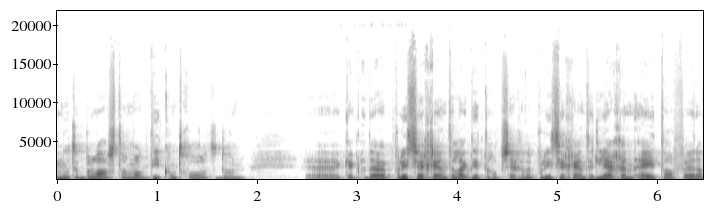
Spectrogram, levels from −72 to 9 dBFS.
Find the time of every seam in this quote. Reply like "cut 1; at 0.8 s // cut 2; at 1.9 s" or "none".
cut 1; at 3.0 s

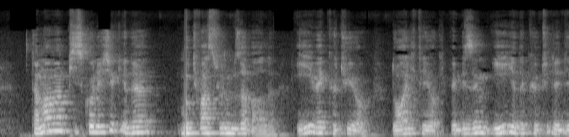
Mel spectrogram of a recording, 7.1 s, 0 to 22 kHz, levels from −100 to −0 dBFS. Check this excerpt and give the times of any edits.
cut 1; at 3.6 s // cut 2; at 5.5 s

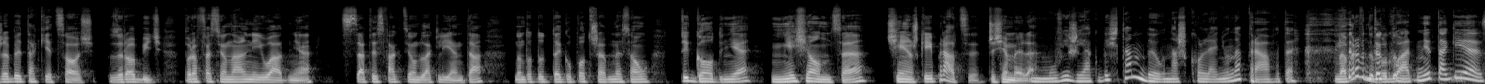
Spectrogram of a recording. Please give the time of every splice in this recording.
none

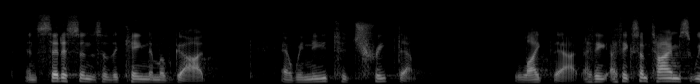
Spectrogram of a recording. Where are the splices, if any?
none

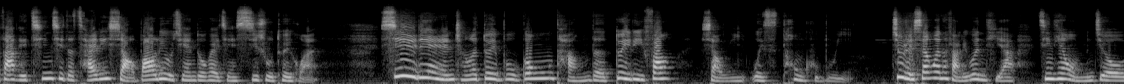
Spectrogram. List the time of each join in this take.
cut 1; at 8.7 s

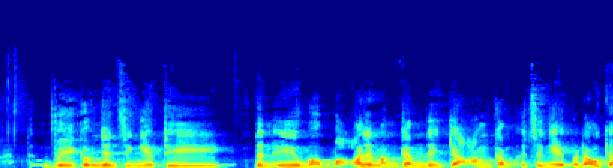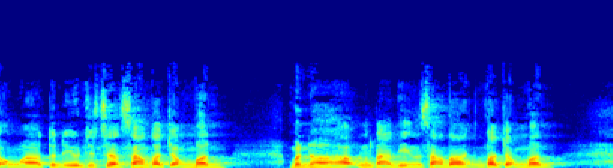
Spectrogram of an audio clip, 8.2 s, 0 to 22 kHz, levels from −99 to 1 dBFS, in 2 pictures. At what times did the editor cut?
cut 1; at 1.6 s

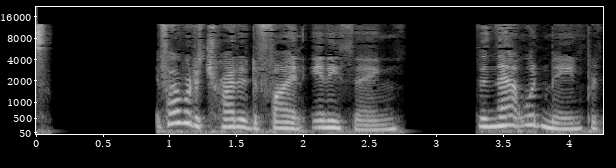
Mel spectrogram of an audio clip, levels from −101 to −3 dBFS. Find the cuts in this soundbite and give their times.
none

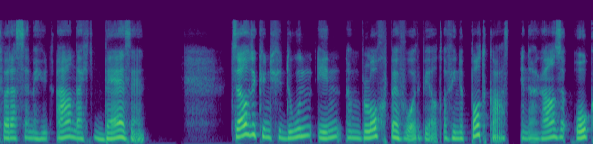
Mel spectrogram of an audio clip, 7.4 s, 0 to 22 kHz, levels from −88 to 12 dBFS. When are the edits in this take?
cut 1; at 6.3 s

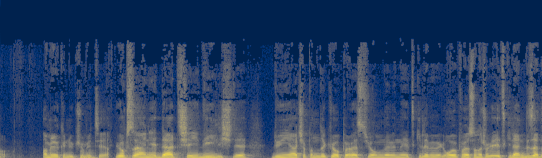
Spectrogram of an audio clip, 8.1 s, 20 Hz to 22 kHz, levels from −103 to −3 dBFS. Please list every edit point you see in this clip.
cut 1; at 1.6 s

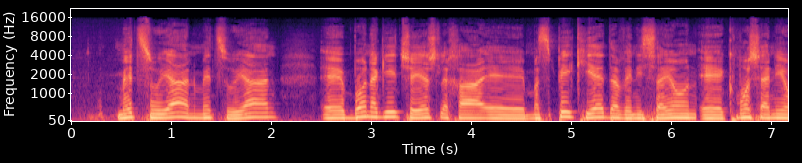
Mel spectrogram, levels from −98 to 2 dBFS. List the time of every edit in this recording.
cut 1; at 6.2 s

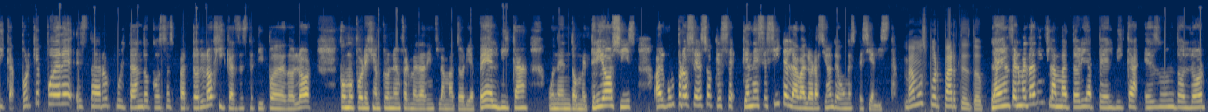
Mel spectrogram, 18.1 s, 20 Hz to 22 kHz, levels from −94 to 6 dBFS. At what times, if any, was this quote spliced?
cut 1; at 14.8 s

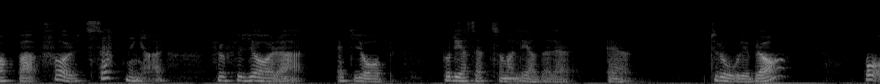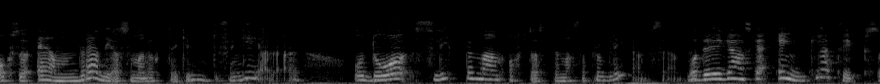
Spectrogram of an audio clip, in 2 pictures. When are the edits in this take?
cut 1; at 15.7 s

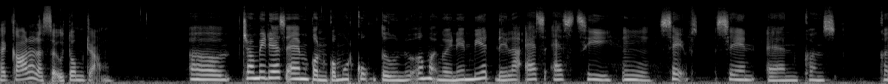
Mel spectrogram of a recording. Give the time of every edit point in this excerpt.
none

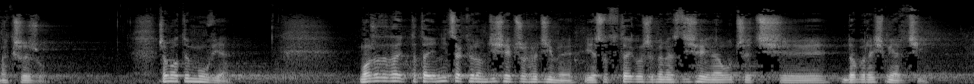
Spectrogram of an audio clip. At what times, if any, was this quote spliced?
none

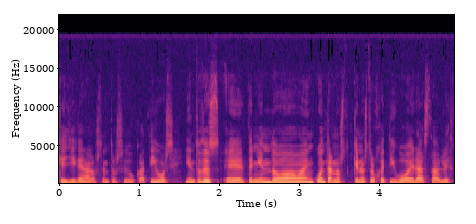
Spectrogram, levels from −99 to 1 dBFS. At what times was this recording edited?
cut 1; at 1.4 s

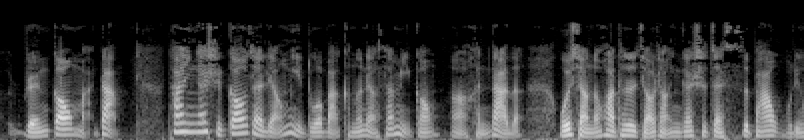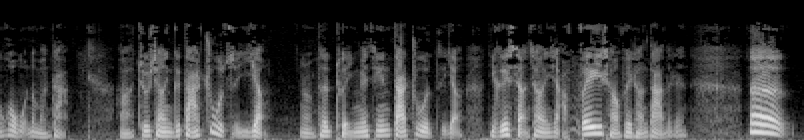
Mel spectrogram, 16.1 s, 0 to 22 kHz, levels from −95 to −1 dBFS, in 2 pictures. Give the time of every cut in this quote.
cut 1; at 8.2 s

